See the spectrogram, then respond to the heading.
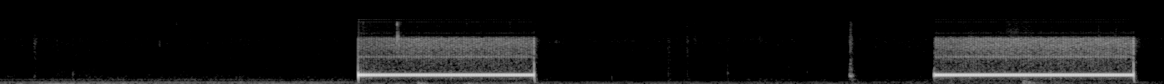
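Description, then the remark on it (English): Two loud, steady telephone tones on an outgoing call, each lasting about two seconds, separated by a few seconds of faint line hiss, with no talking. “I think this we're making it. a phone call here, but.”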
